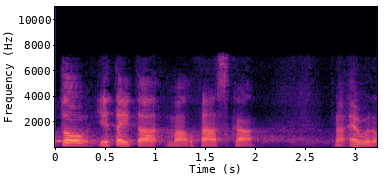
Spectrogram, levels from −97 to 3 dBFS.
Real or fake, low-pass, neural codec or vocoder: fake; 7.2 kHz; codec, 16 kHz, 1.1 kbps, Voila-Tokenizer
